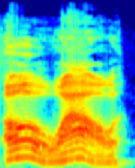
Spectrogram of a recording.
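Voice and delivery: ordinary delivery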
